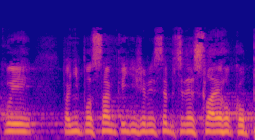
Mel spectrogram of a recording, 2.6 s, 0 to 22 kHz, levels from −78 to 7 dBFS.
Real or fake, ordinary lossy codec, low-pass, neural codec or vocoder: real; MP3, 48 kbps; 10.8 kHz; none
